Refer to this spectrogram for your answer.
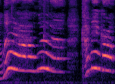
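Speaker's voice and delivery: high, loud calling yell, word stretched out. Retelling calling someone back inside from outside, retelling yelling her name. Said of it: "and I'm yelling".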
